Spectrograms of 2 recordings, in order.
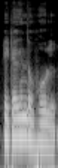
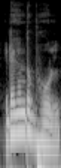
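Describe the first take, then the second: Both takes have the same delivery.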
